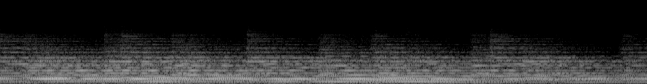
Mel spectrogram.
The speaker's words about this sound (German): Und diese zehn Glocken, wenn man die dann alle gleichzeitig hört, das ist schon ein emotionaler Höhepunkt. Es hört sich ganz toll an, wenn lauter Glocken gleichzeitig erschlagen. Dann weiß man, jetzt es ist Weihnachten.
